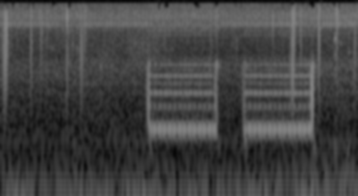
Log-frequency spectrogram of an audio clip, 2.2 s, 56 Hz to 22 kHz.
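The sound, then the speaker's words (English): Two steady electronic ringtone bursts, each about half a second long with a short gap between, sounding like an incoming phone call, clear over faint background noise. “I think we have a call coming in. 1 second. Let me see if I can pick this up.”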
